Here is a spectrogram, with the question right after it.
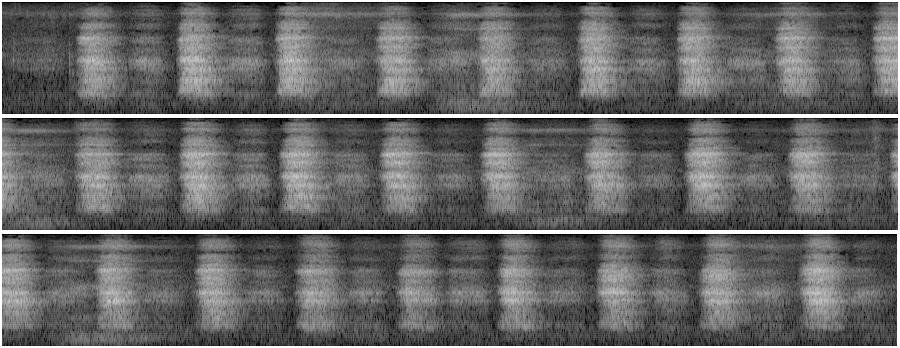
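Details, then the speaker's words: Lung auscultation with a stethoscope, patient asked to breathe deeply through the mouth as if tired: fast, steady, open-mouthed breathing with clear airy puffs in and out; a normal breathing pattern. "ahora le pedimos al paciente que en cada poco respira como cansado"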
